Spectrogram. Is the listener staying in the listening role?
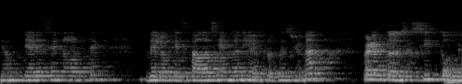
Yes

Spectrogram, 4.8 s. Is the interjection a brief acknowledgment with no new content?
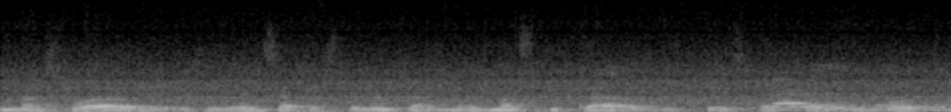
No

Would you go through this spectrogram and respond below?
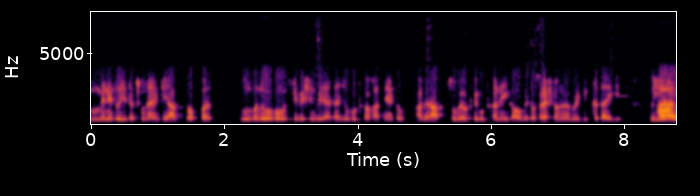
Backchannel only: No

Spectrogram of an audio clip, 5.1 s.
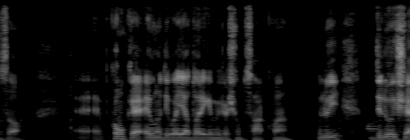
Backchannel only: Yes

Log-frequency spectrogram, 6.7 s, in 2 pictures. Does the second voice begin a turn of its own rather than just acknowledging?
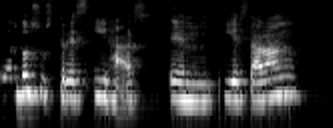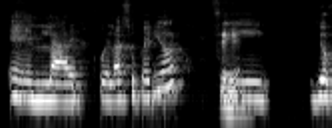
No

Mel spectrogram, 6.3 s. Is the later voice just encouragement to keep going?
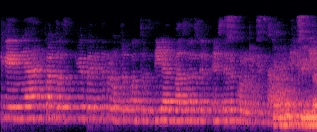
No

